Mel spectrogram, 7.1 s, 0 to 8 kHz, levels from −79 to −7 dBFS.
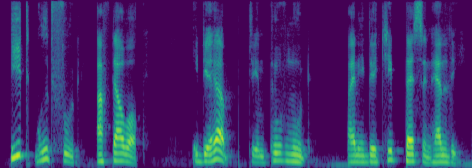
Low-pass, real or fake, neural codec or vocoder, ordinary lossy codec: none; fake; codec, 16 kHz, 1 kbps, X-Codec, HuBERT features, trained on general audio; none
